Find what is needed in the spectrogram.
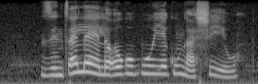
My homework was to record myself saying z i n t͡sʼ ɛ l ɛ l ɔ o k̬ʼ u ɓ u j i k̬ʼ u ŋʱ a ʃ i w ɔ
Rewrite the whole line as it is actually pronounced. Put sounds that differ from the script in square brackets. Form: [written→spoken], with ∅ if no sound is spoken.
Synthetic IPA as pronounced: z i n t͡sʼ ɛ l ɛ l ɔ o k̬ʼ u ɓ u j [i→ɛ] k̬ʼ u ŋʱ a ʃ [i→iː] w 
